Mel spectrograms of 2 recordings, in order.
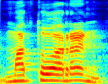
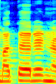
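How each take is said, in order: First: The middle consonant is a heavy, emphatic ṭ. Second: The middle consonant is a plain, light t. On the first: The speaker calls it right. "துவா ஃபத்தஹா துவ மத்வ ரன்" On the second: The speaker calls it wrong. "அந்த மாதிரி தா கொடுக்கக்கூடாது"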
